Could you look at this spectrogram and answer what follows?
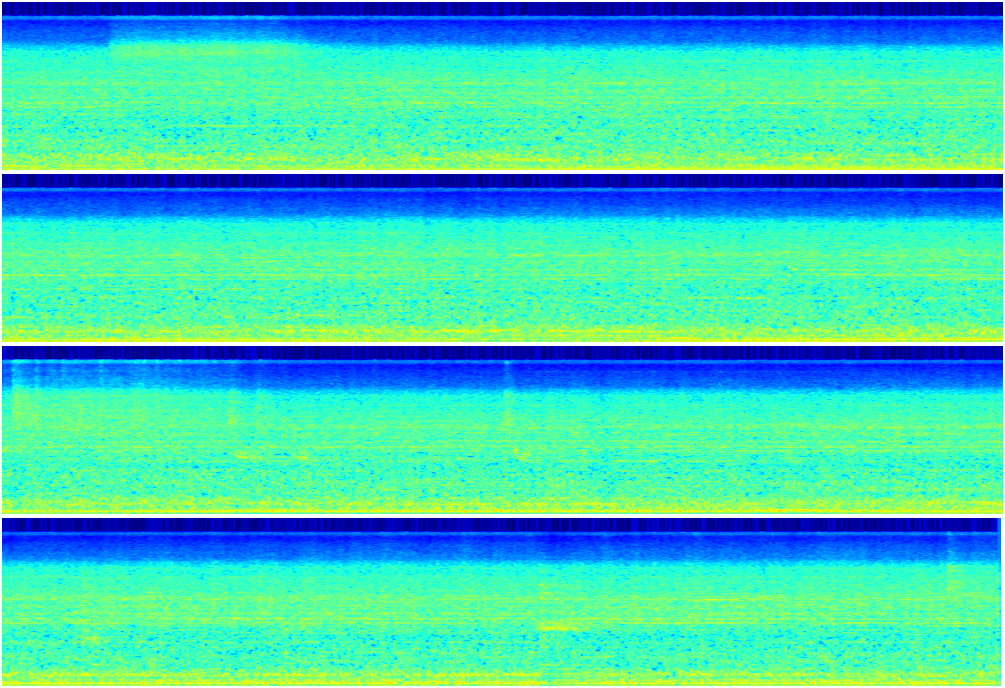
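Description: Baler-twine production line running: inflow twister and tape-line machinery giving a steady mechanical drone with a low hum.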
